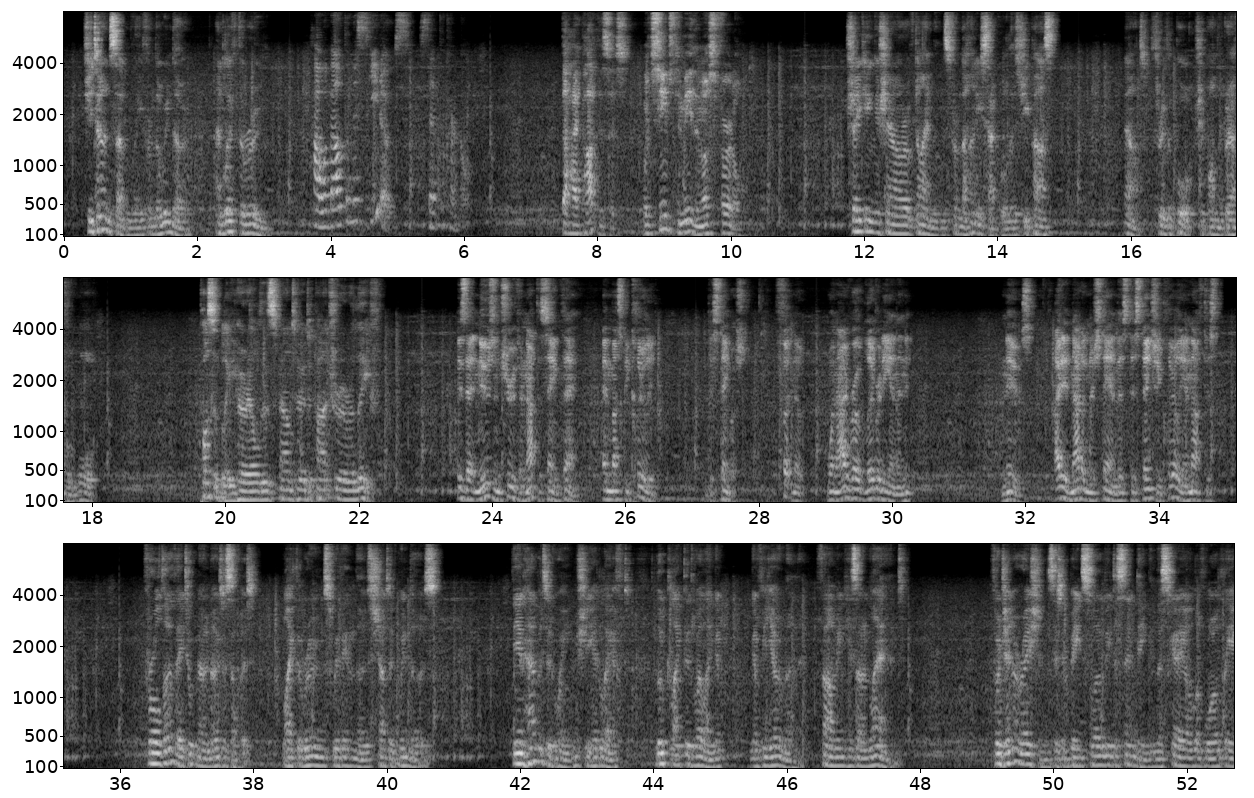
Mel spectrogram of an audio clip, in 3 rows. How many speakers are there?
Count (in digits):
3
